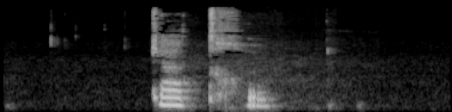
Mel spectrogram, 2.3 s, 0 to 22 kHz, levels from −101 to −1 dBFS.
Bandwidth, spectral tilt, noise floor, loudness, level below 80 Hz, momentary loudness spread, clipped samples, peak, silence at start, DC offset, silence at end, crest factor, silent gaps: 16.5 kHz; -2.5 dB/octave; -73 dBFS; -29 LUFS; -84 dBFS; 11 LU; under 0.1%; -10 dBFS; 0.75 s; under 0.1%; 0.85 s; 22 dB; none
